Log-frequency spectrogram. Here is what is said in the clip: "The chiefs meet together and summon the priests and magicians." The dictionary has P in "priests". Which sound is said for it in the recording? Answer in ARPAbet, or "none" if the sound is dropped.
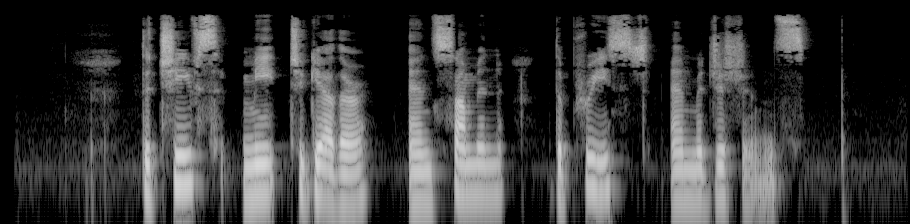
P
